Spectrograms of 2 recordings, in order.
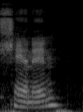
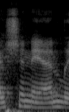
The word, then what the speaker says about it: Shanann: So Shanann, she originally pronounced it Shannon, but she started going by Shanann later in life.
